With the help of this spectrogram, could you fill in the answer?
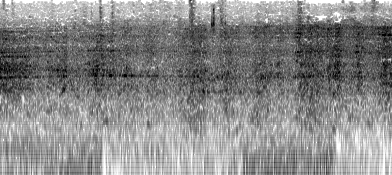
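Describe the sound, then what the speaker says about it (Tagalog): A fixed-wing airplane approaches overhead as a broad, rumbling engine roar that stays fairly steady, with a distant hiss layered over a low drone. "Malapit na ang eroplano."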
